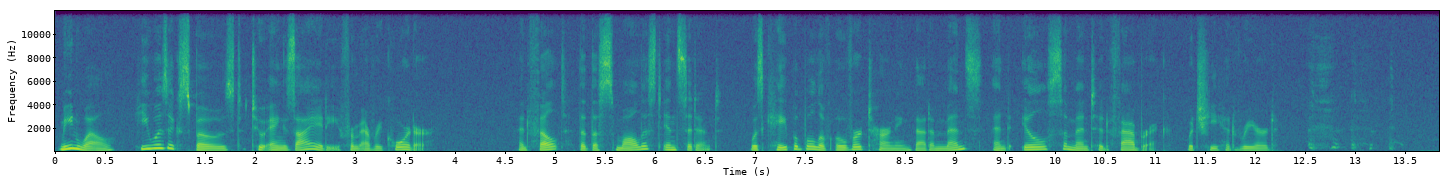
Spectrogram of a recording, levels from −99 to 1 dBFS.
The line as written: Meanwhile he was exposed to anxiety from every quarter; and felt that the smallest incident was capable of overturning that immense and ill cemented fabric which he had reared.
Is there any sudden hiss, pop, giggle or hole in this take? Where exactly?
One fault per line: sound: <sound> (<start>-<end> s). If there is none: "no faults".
sound: throat clearing (12.5-13.5 s)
